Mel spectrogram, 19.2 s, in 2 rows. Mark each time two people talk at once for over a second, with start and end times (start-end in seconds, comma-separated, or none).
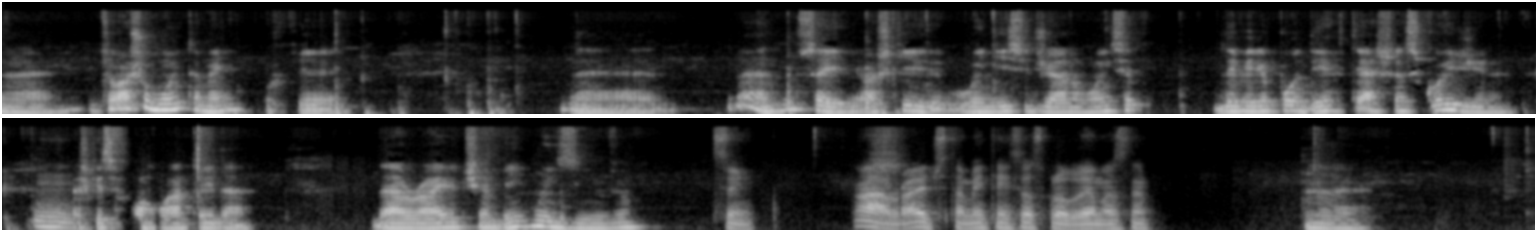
none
